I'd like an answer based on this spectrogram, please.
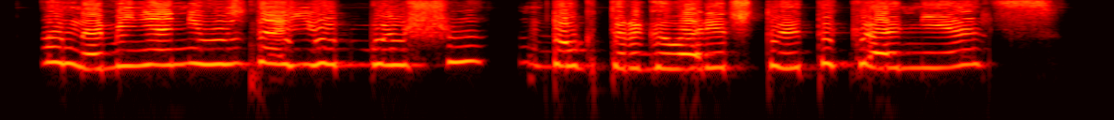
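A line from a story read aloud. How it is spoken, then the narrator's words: Tearful. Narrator (Russian): Служанка проговорила сквозь слезы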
